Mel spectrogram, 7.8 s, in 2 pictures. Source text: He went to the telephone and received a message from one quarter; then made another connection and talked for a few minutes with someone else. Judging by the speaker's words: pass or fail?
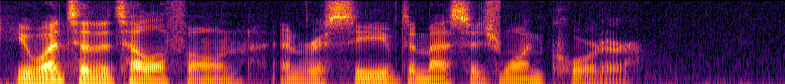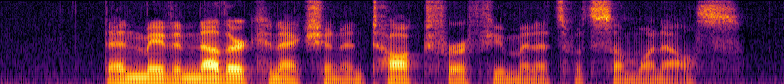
fail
